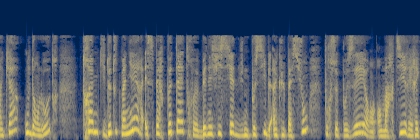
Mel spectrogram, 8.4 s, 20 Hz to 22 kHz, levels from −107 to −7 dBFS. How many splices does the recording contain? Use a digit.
0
